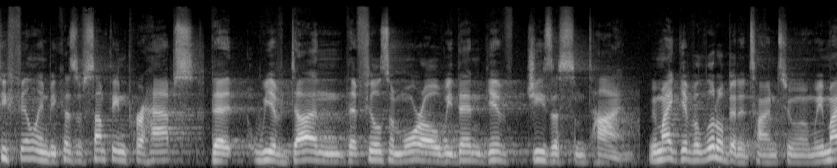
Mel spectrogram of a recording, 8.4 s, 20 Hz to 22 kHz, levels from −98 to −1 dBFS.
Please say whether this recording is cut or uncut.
cut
